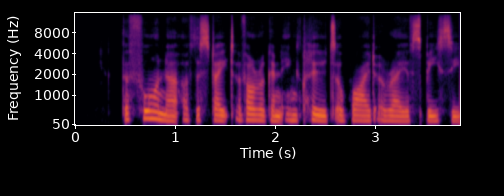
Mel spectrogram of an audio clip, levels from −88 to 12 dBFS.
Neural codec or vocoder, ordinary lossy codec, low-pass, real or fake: autoencoder, 48 kHz, 128 numbers a frame, DAC-VAE, trained on Japanese speech; none; 14.4 kHz; fake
